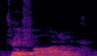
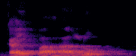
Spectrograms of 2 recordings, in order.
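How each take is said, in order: First: It is said with Arab intonation. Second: It is said with Sundanese intonation.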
